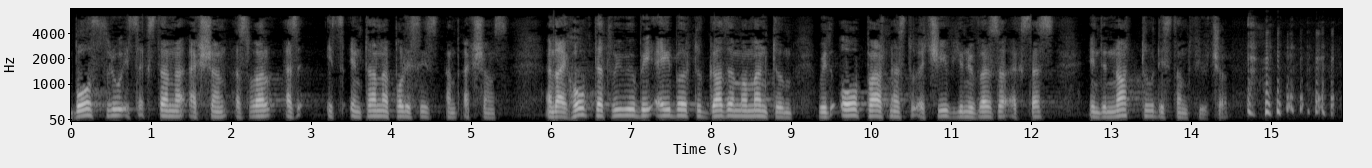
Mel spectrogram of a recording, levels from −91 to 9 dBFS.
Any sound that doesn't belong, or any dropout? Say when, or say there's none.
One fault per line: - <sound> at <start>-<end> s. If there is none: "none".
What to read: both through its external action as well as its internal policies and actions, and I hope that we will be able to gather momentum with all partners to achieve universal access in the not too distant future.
- laugh at 14.7-15.8 s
